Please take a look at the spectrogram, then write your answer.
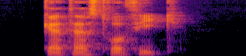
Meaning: catastrophic
- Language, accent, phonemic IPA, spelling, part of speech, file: French, France, /ka.tas.tʁɔ.fik/, catastrophique, adjective, LL-Q150 (fra)-catastrophique.wav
